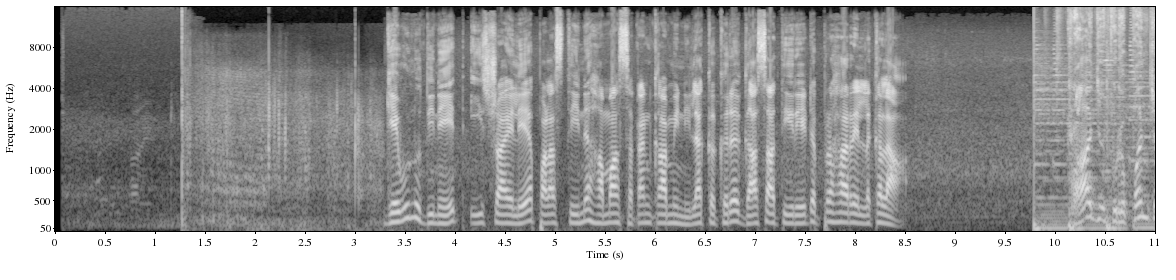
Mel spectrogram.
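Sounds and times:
explosion with rumble: 1.1 - 3.4.

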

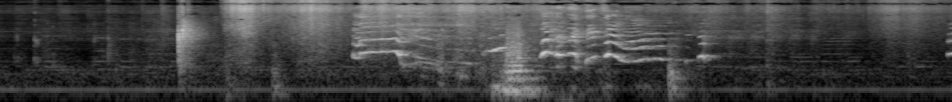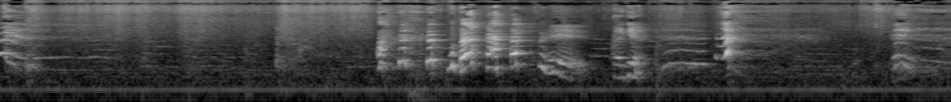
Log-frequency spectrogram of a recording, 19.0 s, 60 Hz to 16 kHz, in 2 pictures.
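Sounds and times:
woman laughing hard: 3.6 - 7.3, 9.5 - 10.3, 13.3 - 15.0, 16.2 - 17.3, 18.5 - 19.0.

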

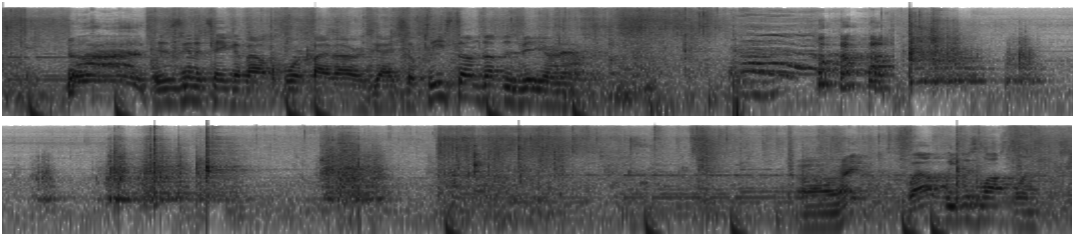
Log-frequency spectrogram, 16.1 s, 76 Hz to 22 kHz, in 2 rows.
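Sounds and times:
background music: 0.0 - 4.8, 11.3 - 16.0
garden hose water hissing: 0.0 - 5.7, 9.8 - 16.0.

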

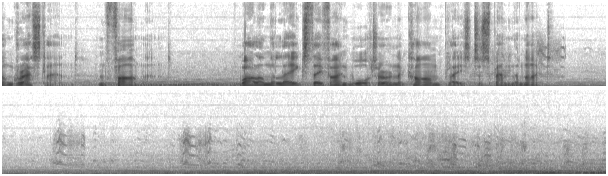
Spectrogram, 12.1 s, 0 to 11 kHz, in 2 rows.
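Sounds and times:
geese honking: 0.0 - 12.0
low background music: 0.0 - 12.0.

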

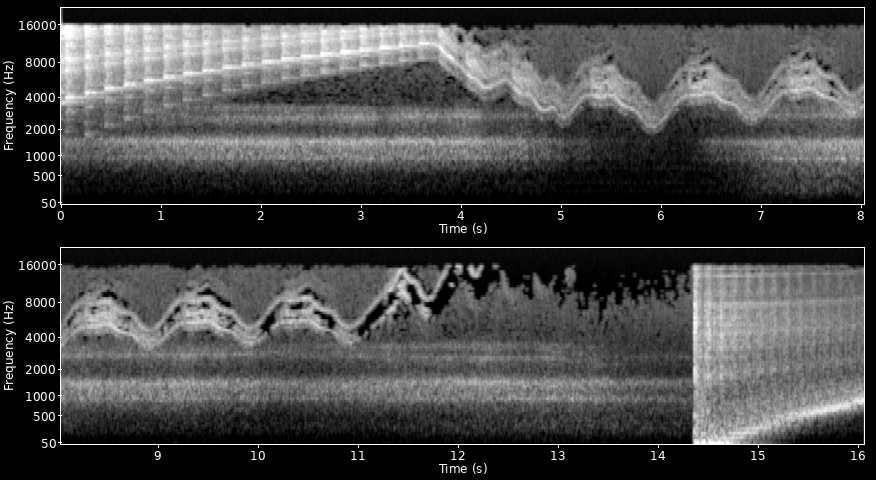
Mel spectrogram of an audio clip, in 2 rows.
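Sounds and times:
sweeping synthesizer tone: 14.4 - 16.0.

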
